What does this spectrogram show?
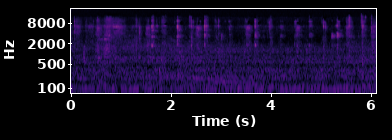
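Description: Close eating sounds: chewing and mouth smacks with many small scattered clicks as baked chicken is eaten by hand, over a low steady hum.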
